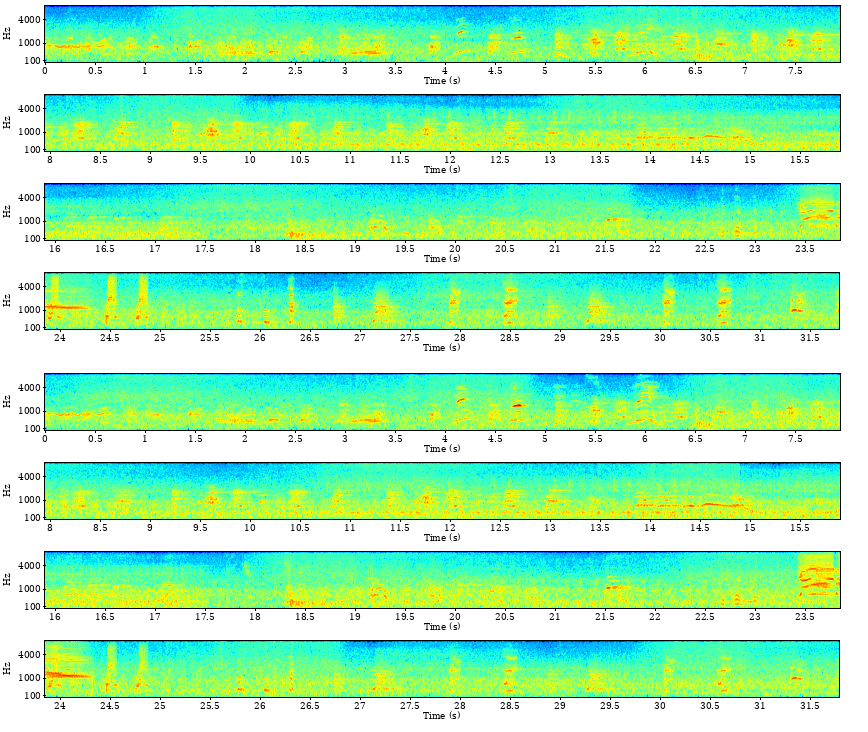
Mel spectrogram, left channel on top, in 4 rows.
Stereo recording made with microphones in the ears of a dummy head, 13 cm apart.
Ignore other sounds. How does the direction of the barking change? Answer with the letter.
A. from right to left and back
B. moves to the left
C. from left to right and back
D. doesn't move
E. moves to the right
C.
